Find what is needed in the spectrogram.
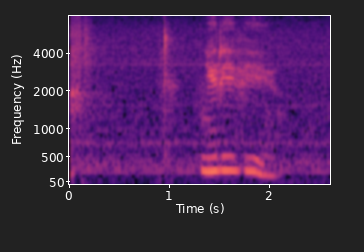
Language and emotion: Russian, sad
